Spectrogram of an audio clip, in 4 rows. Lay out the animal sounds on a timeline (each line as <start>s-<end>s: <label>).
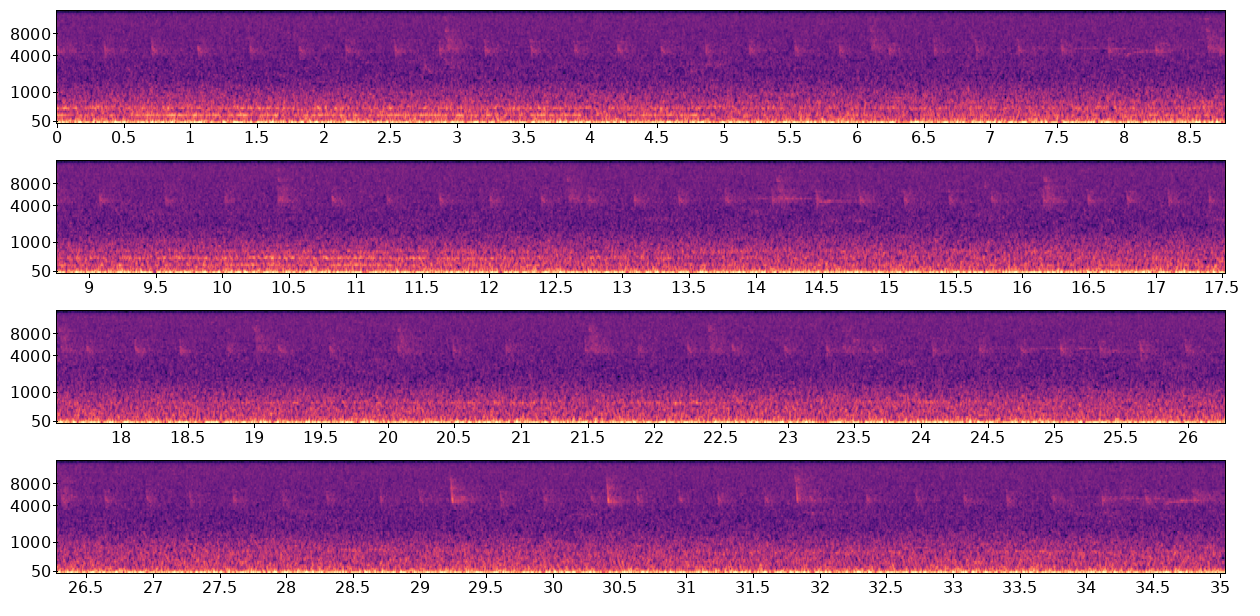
0.0s-35.0s: Eastern Chipmunk (Tamias striatus)
7.1s-8.9s: Black-throated Green Warbler (Setophaga virens)
13.8s-15.2s: Black-throated Green Warbler (Setophaga virens)
24.5s-25.9s: Black-throated Green Warbler (Setophaga virens)
34.0s-35.0s: Black-throated Green Warbler (Setophaga virens)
